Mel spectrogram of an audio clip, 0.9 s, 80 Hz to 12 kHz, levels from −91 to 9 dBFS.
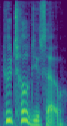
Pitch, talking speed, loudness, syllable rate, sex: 155 Hz, 265 wpm, -15 LUFS, 5.3 syllables/s, male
